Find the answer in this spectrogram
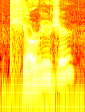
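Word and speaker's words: Kyoryuger: I didn't even try, because like I gave up around Kyoruger. And then I finally, you're saying it right.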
